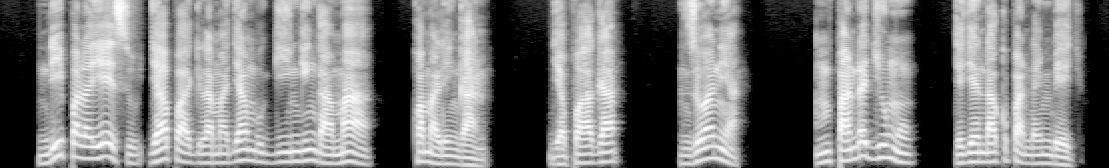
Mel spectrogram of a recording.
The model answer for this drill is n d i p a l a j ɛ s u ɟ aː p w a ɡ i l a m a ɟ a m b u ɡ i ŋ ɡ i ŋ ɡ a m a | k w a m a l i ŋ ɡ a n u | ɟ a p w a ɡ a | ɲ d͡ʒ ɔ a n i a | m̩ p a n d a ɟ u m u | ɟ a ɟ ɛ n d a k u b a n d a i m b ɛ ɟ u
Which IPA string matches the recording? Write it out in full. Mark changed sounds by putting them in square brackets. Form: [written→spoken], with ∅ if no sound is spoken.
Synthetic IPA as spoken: n d i p a l a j ɛ s u ɟ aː p w a ɡ i l a m a ɟ a m b u ɡ i ŋ ɡ i ŋ ɡ a m a | k w a m a l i ŋ ɡ a n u | ɟ a p w a ɡ a | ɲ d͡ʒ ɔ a n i a | m̩ p a n d a ɟ u m u | ɟ a ɟ ɛ n d a k u [b→p] a n d a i m b ɛ ɟ u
